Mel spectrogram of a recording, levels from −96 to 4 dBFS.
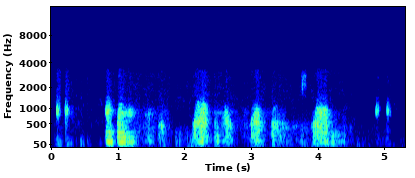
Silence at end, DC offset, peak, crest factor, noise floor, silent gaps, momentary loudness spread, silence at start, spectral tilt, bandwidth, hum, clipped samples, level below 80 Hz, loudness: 0.2 s; under 0.1%; -26 dBFS; 22 dB; -77 dBFS; none; 18 LU; 0.05 s; -7.5 dB/octave; 3.6 kHz; none; under 0.1%; -64 dBFS; -48 LUFS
